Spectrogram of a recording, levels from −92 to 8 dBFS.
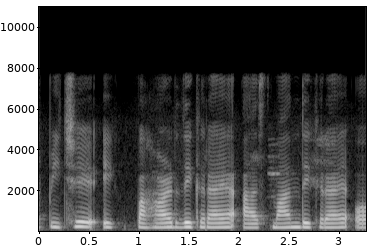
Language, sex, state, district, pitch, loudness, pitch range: Hindi, male, Arunachal Pradesh, Lower Dibang Valley, 210 Hz, -19 LUFS, 205-215 Hz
